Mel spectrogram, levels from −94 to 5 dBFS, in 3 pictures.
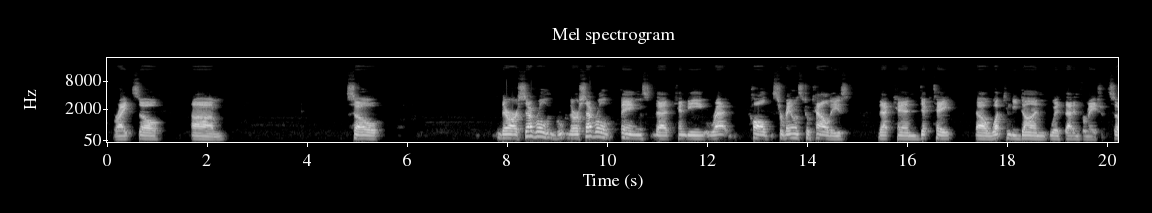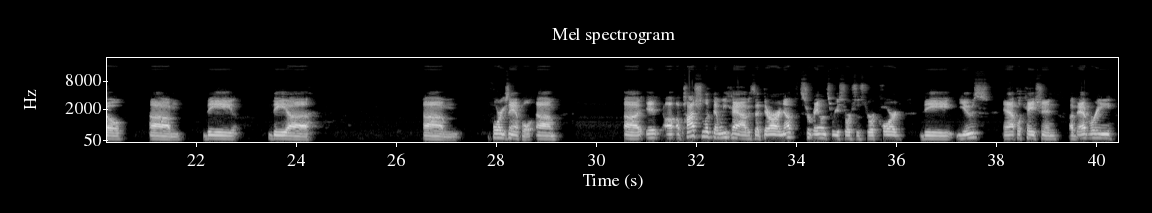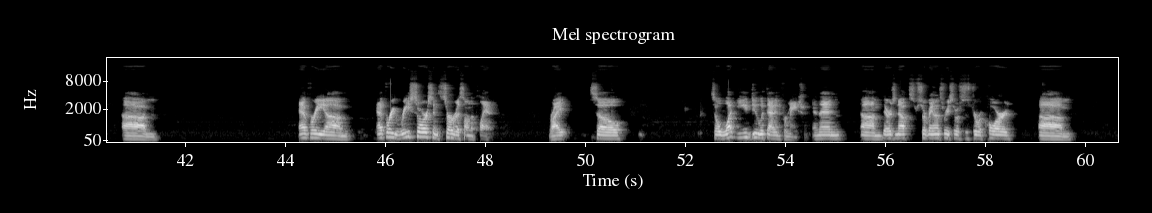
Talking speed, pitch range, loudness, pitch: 90 wpm, 115-155 Hz, -17 LUFS, 130 Hz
